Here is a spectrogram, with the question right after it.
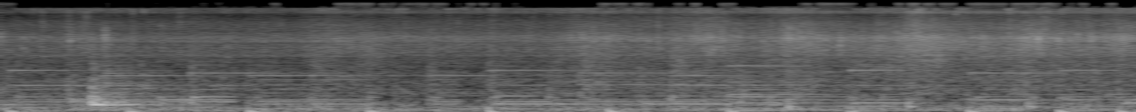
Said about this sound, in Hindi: अब हम प्याज को अच्छे से फ्राई करेंगे।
